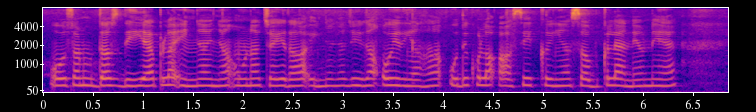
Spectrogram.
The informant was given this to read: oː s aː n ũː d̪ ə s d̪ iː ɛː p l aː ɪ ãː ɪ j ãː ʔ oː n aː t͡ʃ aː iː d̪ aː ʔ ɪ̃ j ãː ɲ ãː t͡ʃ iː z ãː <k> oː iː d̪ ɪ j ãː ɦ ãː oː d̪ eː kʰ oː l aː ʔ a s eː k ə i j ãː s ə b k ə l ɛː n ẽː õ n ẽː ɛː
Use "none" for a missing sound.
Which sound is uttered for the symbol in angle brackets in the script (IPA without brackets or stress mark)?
ʔ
